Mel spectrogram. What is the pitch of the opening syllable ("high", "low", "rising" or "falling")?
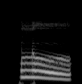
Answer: falling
